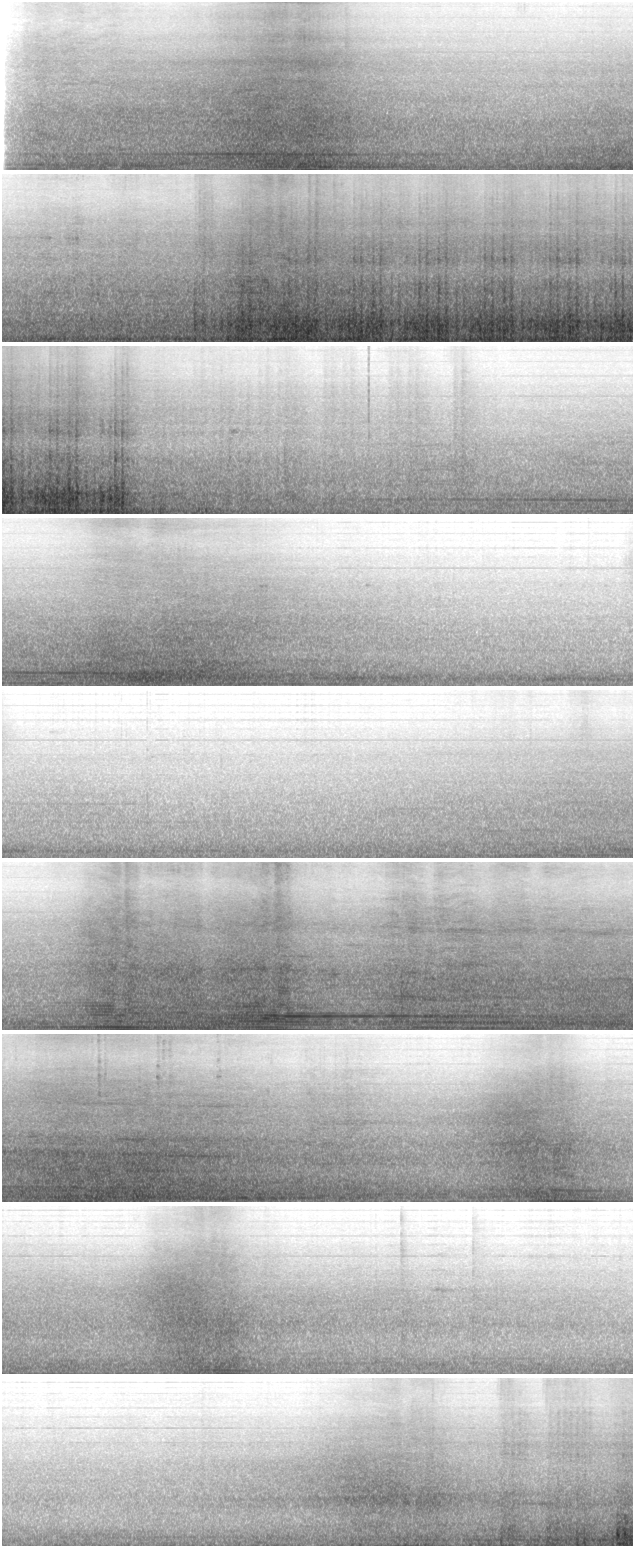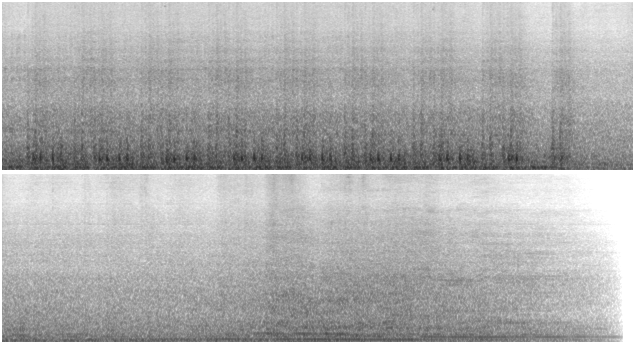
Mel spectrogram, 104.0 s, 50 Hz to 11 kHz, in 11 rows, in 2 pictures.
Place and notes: Next to the tracks, Traffic sound, the train passes by, Zoom H2n MS+XY
Yingge District, New Taipei City, Taiwan, 25 August, ~13:00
